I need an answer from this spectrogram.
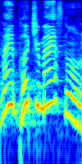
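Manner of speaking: loud, high Southern squad leader; mock Southern sergeant's command; Southern accent. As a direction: order it slowly in a put-on Southern drawl. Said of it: "That's my best Southern accent".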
